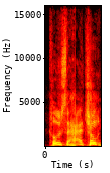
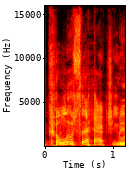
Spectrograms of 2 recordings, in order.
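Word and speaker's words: Caloosahatchee: And I Well, close and I can never pronounce it. It's the callous achiever. Is that right? Kousoo. Kousa Hatchee. Kousa Hatchee. It's the Kousah Hatchee River.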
